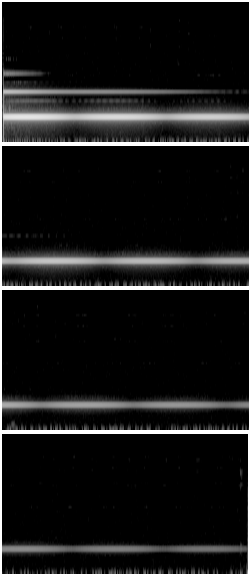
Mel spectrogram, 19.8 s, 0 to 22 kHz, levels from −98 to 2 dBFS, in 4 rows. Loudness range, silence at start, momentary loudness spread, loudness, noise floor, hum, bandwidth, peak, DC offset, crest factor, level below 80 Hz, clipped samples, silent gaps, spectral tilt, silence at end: 24 LU; 0 s; 27 LU; -22 LUFS; -66 dBFS; none; 3.4 kHz; -10 dBFS; under 0.1%; 16 dB; -76 dBFS; under 0.1%; none; -5 dB/octave; 6 s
